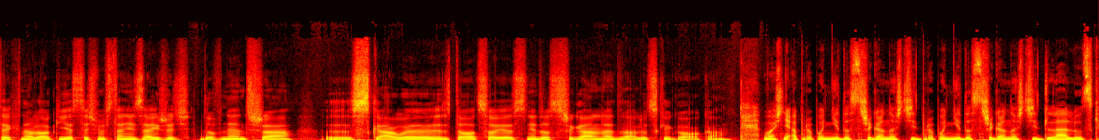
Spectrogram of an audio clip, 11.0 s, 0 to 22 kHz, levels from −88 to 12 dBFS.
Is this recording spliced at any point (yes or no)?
yes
